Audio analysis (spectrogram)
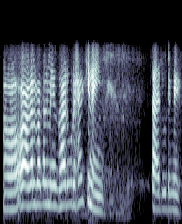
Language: Hindi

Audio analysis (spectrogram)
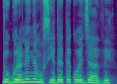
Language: Kikuyu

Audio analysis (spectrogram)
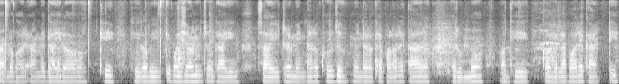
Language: Odia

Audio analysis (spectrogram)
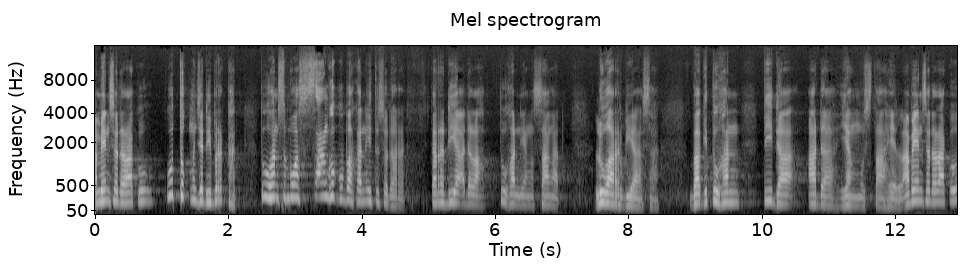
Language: Indonesian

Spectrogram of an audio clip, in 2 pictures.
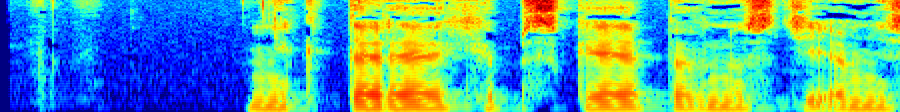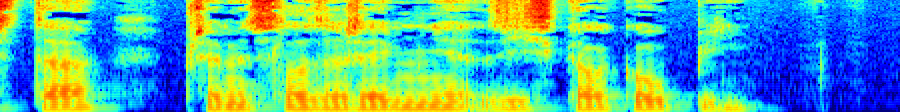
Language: Czech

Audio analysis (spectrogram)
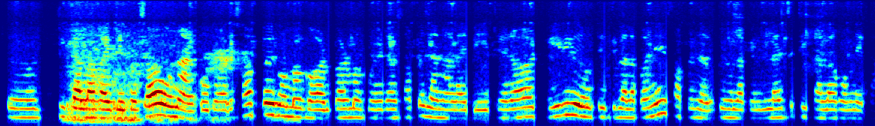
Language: Nepali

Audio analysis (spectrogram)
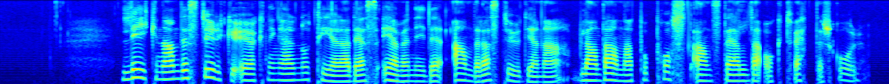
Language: Swedish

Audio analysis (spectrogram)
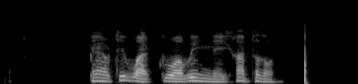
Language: Thai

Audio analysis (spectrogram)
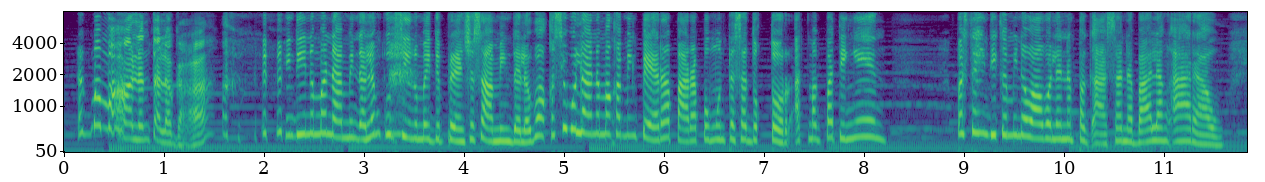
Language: Filipino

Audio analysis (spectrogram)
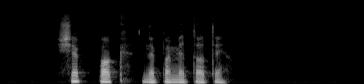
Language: Ukrainian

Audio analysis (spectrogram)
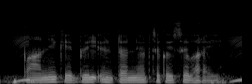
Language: Bhojpuri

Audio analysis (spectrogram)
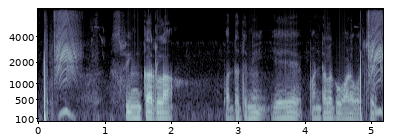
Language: Telugu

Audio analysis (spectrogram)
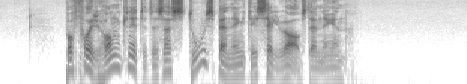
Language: Norwegian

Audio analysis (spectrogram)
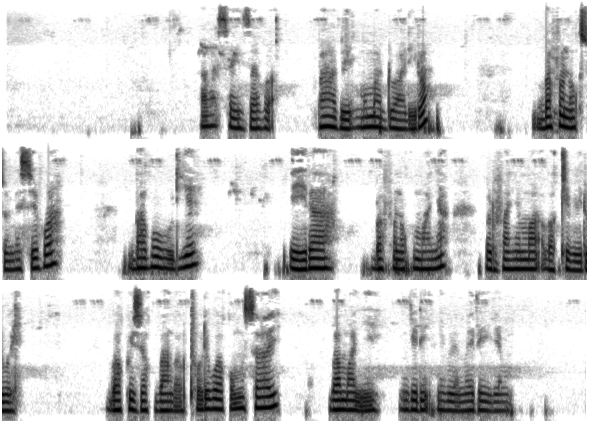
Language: Ruuli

